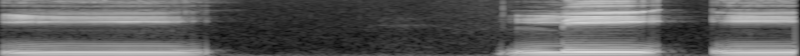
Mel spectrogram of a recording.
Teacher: জেরের পরে ইয়া সাকিন, এর জন্য আমরা এক আলিফ টেনে বলবো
